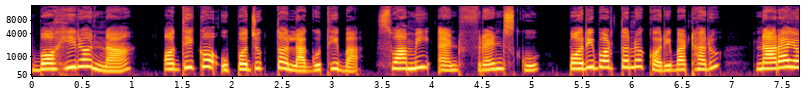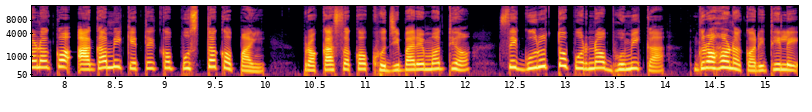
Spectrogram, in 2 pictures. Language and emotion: Odia, neutral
